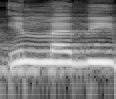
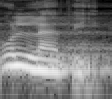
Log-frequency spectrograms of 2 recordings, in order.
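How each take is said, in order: First: The word begins with an i vowel. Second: The word begins with a u vowel. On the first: "bukan illadzi" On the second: "bukan ulladzi"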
